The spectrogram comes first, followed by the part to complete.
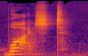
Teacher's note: Não vibra. Então, você colocaria o ED no final, mas você falaria som de T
